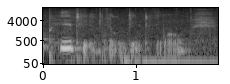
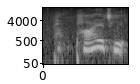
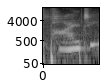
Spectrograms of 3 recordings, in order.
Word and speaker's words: piety: about how important filial deity feel no i pronounce that one how do you say it in fact filial pt filial is like there there um what is it piety oh my god it's piety i thought it was pt this whole time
